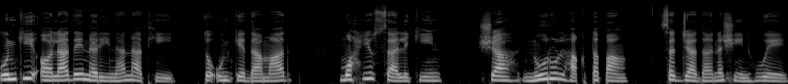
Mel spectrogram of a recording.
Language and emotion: Urdu, neutral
